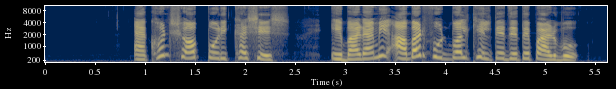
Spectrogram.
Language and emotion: Bengali, happy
